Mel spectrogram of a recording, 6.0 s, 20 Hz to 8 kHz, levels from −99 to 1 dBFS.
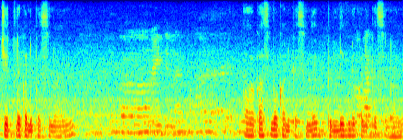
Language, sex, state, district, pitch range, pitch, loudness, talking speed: Telugu, male, Andhra Pradesh, Srikakulam, 115-180 Hz, 130 Hz, -19 LUFS, 70 wpm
